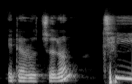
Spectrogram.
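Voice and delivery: ordinary talk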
